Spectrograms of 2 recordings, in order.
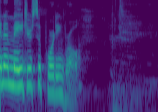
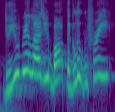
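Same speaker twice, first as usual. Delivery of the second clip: higher, teasing jab at the husband; tossed-off quip; 8 semitones higher, 3 dB louder than usual. Retold or imitated. Wife teasing husband over the gluten-free, higher tossed-off quip. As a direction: toss it off lightly and higher, like a quick dig. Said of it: "required a certain pitch and speed".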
